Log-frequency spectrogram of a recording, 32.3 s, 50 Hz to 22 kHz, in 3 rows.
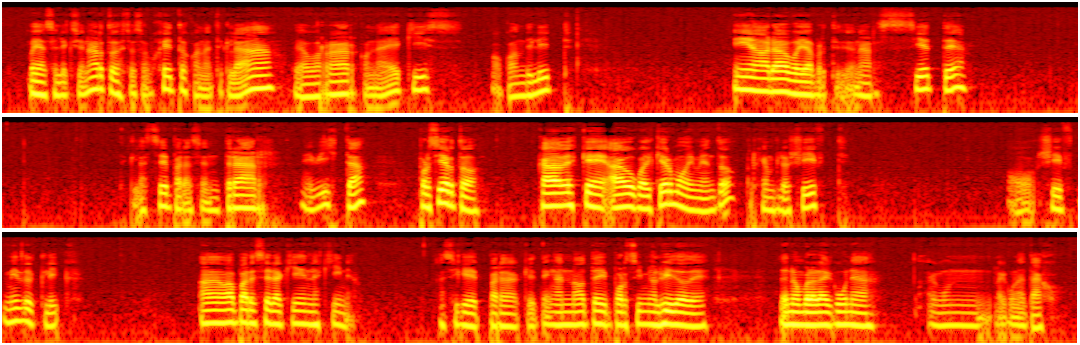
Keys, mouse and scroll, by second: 1.9 a, 7.8 KP_7, 10.5 shift+middle click, 11.2 c, 11.6 shift+middle click, 14.7 shift+middle click, 17.5 shift+middle click, 20.0 shift+middle click, 21.5 shift+middle click, 25.5 KP_1, 26.6 KP_7.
